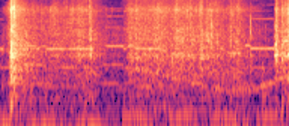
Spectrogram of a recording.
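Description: Packaged groceries being handled in a woven shopping bag: a sharp knock just after the start, then about a second of rustling packaging. Background music with a steady low bass line plays underneath.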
